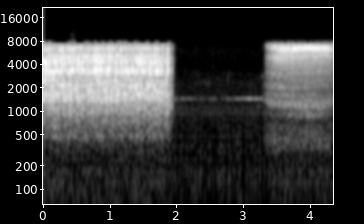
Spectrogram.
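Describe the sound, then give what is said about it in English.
A long, hissing draw of cannabis smoke, of the Blue Dream strain, is inhaled steadily for about two seconds. After a quiet pause, a second, softer breathy rush follows. “Good on the inhale. Great on the exhale, y'all.”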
